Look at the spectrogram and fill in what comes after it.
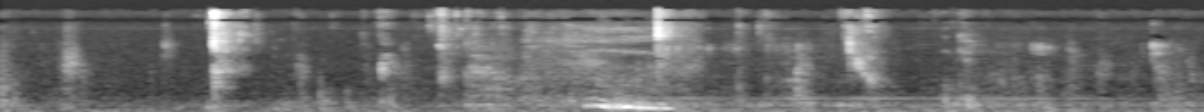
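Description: Quiet chewing and biting of people eating, with scattered small clicks and a short low falling hum about three seconds in.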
